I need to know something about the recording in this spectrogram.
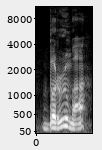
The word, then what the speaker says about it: Bulma: name is very elegant bulma's name is a uh english version of the japanese pronunciation for bloomers as in underwear what bulma baruma which is her japanese name which is how japanese would say bloomers which is a type of underwear i just can't believe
